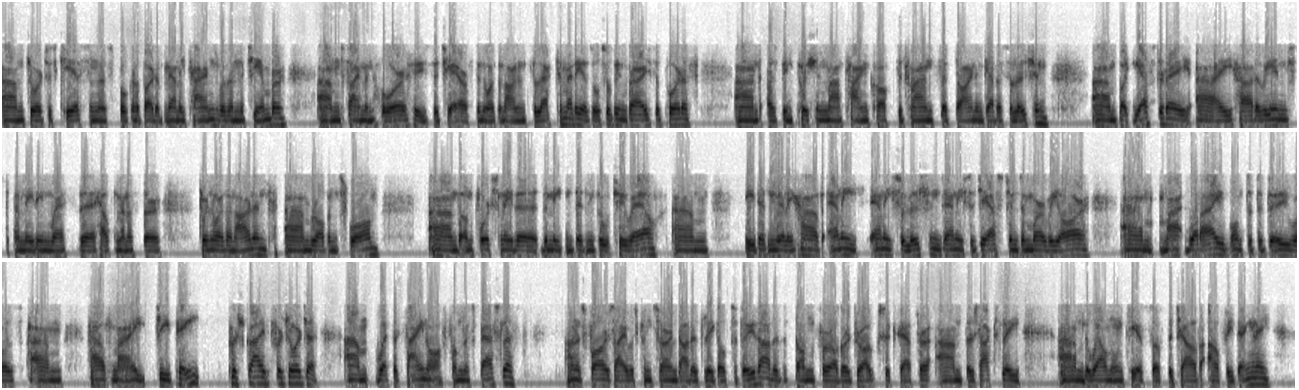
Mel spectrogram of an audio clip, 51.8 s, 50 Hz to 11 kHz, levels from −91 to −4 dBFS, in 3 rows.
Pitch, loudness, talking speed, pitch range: 100 Hz, -18 LUFS, 160 wpm, 100-110 Hz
